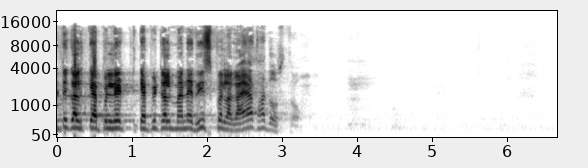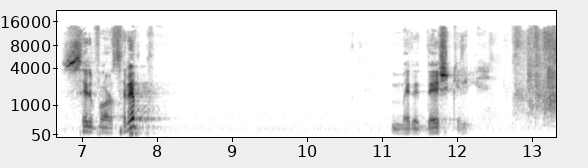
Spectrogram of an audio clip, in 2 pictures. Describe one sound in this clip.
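An elderly man speaks slowly and emphatically through a microphone and loudspeakers, pausing often.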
